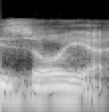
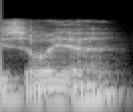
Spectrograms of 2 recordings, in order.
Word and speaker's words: Zoja: He's an Italian psychologist, and his name is spelled in a very strange way if your listeners are trying to find it. His last name is Zoja. Okay. Luigi Zoia.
